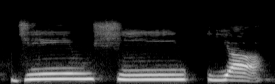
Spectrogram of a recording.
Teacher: اگر آپ غور کریں گے نا پکچر کو دیکھ کے اپنی زبان پہ کہ آپ کی زبان کہاں لگ رہی ہے، تو آپ کو آئیڈیا ہوگا کہ زبان کا درمیانہ حصہ اوپر تالو کو لگ رہا ہے، سخت تالو کو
